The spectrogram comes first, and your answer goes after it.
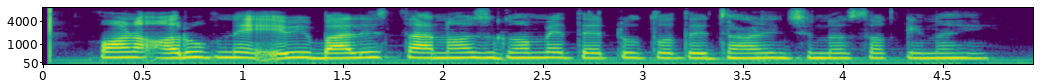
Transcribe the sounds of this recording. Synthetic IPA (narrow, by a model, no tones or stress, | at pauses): pəɳəɾupneʔeʋibalist̪ʰanəd͡ʒɡəmet̪eʈlũt̪ot̪ed͡ʒaɽ̃ĩd͡ʒnəʃəkinəɦĩ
